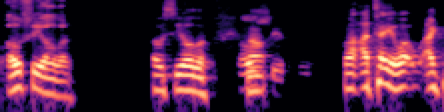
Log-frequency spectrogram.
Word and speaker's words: Osceola: Pronunciation long O. Osceola. Osceola.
